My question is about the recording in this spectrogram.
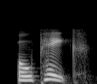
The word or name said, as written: opaque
